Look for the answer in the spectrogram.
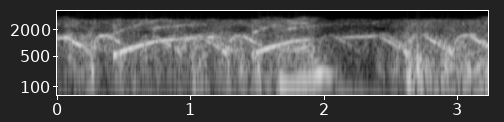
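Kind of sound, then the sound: vehicle, police car siren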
